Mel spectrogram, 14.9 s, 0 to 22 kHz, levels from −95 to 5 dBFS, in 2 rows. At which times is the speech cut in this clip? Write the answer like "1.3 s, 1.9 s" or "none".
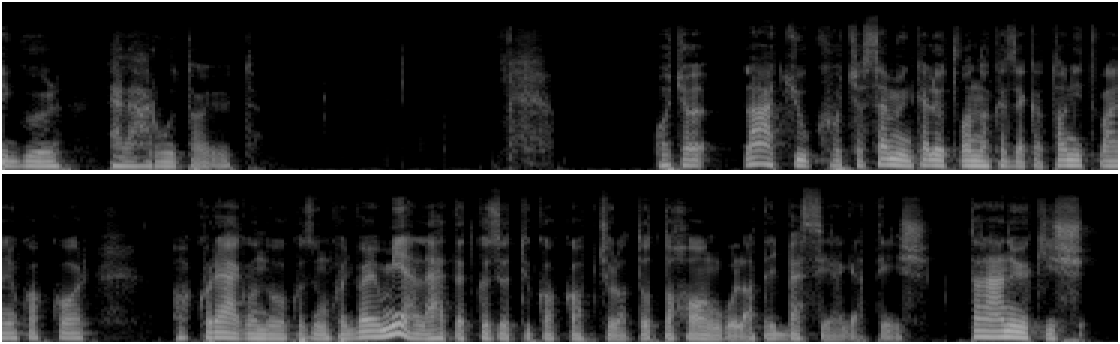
13.7 s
